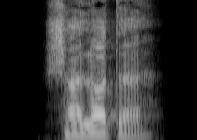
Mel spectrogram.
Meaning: shallot
- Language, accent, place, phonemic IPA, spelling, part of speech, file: German, Germany, Berlin, /ˌʃaˈlɔtə/, Schalotte, noun, De-Schalotte.ogg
